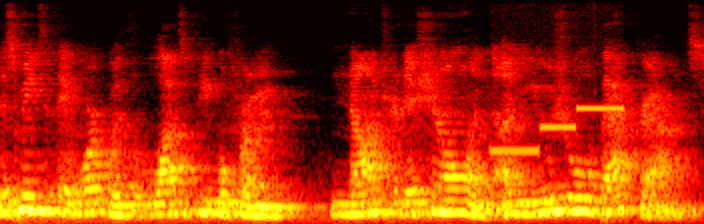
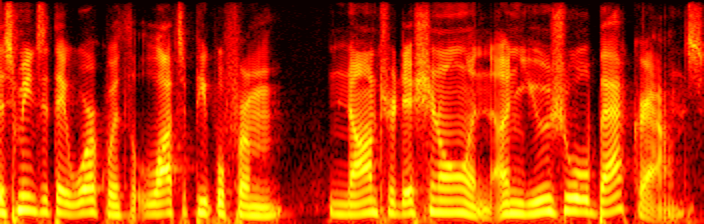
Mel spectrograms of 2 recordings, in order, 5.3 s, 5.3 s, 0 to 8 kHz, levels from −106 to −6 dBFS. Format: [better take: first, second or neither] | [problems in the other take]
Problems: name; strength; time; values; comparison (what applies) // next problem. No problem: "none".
second | background sound (Telephone); 16 dB below the speech // room echo; dies away in 0.9 s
